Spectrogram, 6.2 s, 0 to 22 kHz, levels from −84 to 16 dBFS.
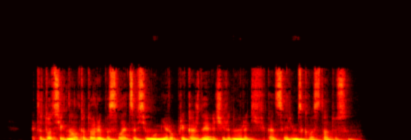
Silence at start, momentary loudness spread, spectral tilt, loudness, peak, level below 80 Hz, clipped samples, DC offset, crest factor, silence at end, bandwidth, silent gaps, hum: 0.5 s; 12 LU; -5.5 dB/octave; -19 LUFS; -4 dBFS; -58 dBFS; under 0.1%; under 0.1%; 16 dB; 0.85 s; 12 kHz; none; none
